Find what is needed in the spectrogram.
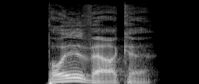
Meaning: nominative/accusative/genitive plural of Bollwerk
- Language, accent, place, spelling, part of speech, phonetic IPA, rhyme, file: German, Germany, Berlin, Bollwerke, noun, [ˈbɔlˌvɛʁkə], -ɔlvɛʁkə, De-Bollwerke.ogg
